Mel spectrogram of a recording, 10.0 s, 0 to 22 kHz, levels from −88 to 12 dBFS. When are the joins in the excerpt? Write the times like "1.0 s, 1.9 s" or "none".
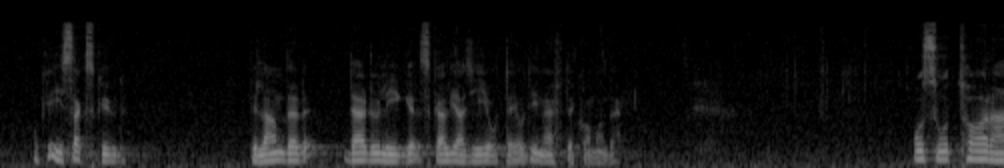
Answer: none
